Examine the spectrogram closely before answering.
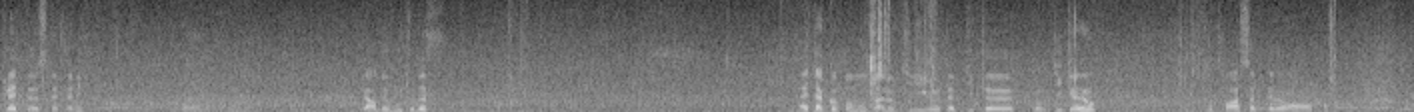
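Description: A man talks calmly close by, outdoors.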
